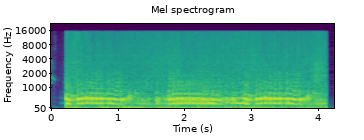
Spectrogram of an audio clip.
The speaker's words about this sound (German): So, ist nicht beste Qualität, aber ihr wisst ja, wie sich eine Taube anhört.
